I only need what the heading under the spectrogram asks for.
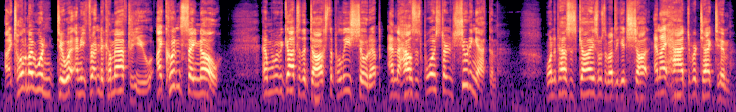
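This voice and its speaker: A man's voice: high-pitched, fast talker, bright, forceful tone, no room sound. An actor in a radio drama playing a desperate, guilt-ridden young gangland man who is protective of his lover, earnest and intense. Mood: anguished.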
